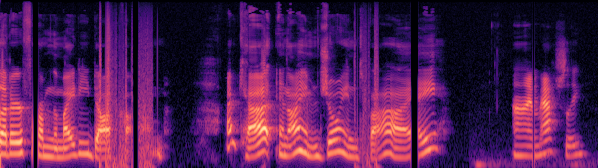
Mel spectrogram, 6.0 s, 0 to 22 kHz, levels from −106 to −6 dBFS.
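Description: Four times in this speech recording, the playback chain failed to deliver samples in time, and whole blocks were written out as zeros. The result is blocks of digital silence at 0.32–0.38 s (60 ms), 1.32–1.38 s (60 ms), 4.10–4.18 s (80 ms) and 5.32–5.34 s (20 ms). Each cuts abruptly to dead silence and back with no fade. They are heard as short holes. Separately, a worn or dirty contact somewhere in the signal path was making and breaking as it moved, producing loose connector crackle from 0.99 to 1.57 s and again from 3.54 to 3.78 s. The signal is chopped rapidly and irregularly in those spans, giving a scratchy, crackling burst laid over the speech. The first burst is long enough to surround the 1.32 s dropout.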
